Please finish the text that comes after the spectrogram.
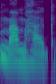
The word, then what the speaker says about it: Mamthug: I think the inception of Mam, it's actually Mamhug. The T is silent like Tando. Jade. Nje. And I think when everybody started calling me Mamthug, I just ran with it.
